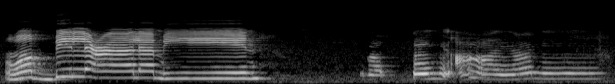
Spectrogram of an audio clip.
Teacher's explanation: Standing Zabar is on the Ain, so little bit stretch it.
